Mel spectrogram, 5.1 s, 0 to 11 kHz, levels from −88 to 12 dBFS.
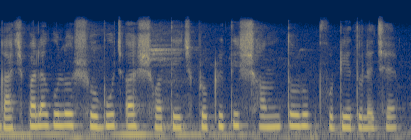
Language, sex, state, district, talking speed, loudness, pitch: Bengali, female, West Bengal, Cooch Behar, 105 wpm, -15 LUFS, 220 Hz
